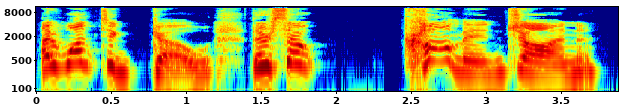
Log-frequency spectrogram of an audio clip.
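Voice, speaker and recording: A woman's voice: sits high, sing-song, takes it slowly, a bit bright, no room sound, clean studio sound, voice pushed up, exaggerated voice. A woman voicing a distraught young wife who sobs and stammers as she protests. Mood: wailing. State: crying.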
